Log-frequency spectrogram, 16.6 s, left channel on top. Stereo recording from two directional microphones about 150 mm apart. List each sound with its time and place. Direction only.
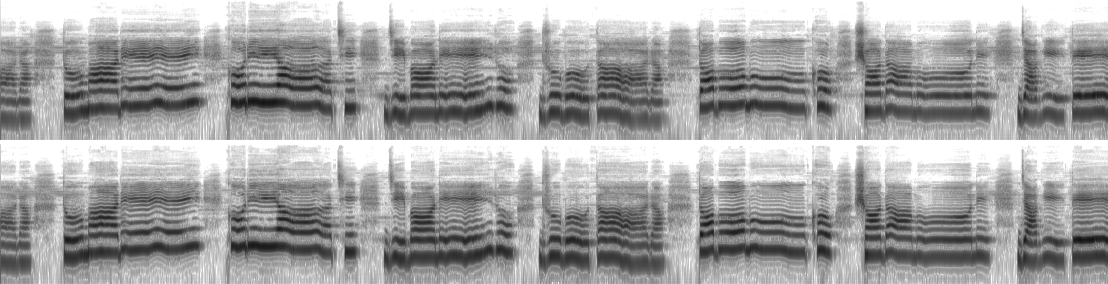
0.0 s speech: 40° right (ahead or behind)
0.9 s mantra: 40° right (ahead or behind)
3.4 s a sound: 25° right (ahead or behind)
5.8 s mantra: 40° right (ahead or behind)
